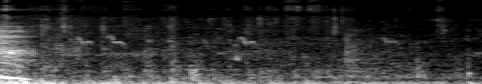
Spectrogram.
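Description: A flock of young Coturnix quail calling faintly with short chirps in their wire cage, after a short louder sound right at the start.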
